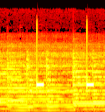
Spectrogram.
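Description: Workout interval timer's countdown beeps: two short, high, single-pitch beeps a second apart, the loudest sounds, over soft background music.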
